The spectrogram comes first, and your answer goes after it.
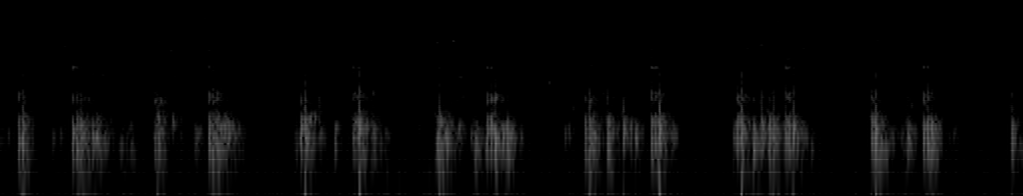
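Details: House cats, kitten Rossetta and cat Bella, purring loudly while lying awake on a bed indoors; rough, low, grainy bursts come in breath-paced pairs roughly every second, steady and close, with no other sounds.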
